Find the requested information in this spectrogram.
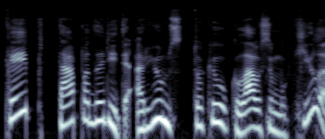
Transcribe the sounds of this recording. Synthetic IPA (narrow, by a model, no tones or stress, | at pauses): kɐɪpt̪ɑːpɐd̪ɐɾʲiːt̪ʲɪ̰ʔɐɾjumst̪oːkʲuːklˠɐʊsʲɪmukʲiːlˠɐ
